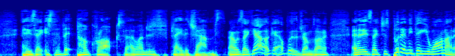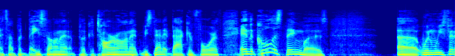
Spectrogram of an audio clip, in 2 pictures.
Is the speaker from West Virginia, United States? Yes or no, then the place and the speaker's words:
no; D.C., District of Columbia, United States; moved away; I grew up outside of Washington, D.C., and so my house is maybe about 8 miles from the Pentagon.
